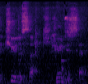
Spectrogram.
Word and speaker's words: cul-de-sac: should you say it so you should say cudasec which literally means bomb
